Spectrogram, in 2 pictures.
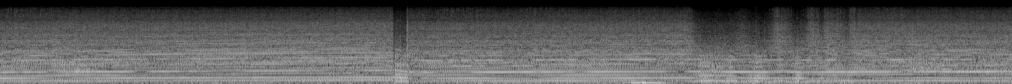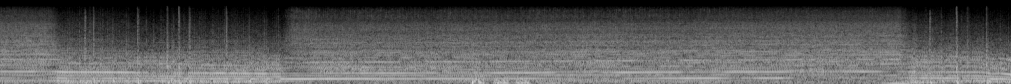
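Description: A racing car engine roars at high revs, shifting up through the gears.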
